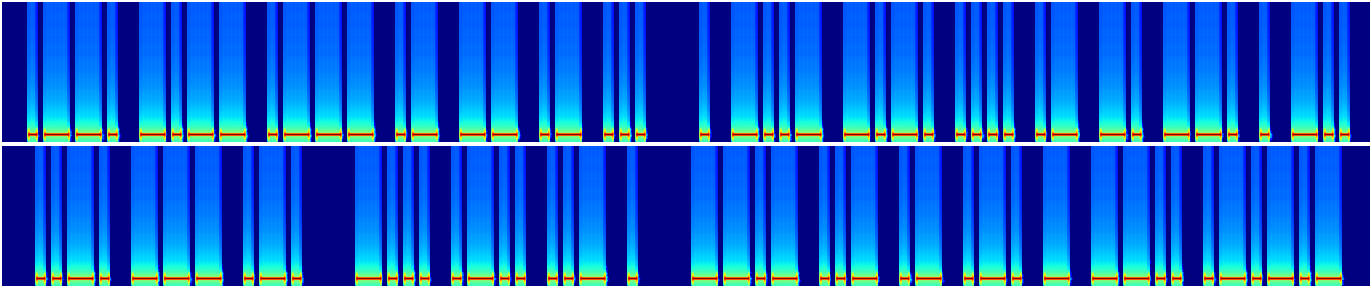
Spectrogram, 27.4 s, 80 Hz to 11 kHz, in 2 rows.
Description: Morse code, heard as a keyed tone, about 15 wpm, 700 Hz. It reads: PYJAMAS EXCHANGED FOR BLUE QUARTZ.
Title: Pangram Challenge v2 - 15wpm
